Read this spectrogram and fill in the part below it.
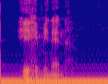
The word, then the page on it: ihminen: [ˈiçmine̞n]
